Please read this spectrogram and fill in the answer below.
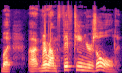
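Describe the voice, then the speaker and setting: A man's voice: a little high, expressive, moderate pace, darkish tone. A middle-aged man hosting a casual interview show, chatty and given to storytelling with asides and quoted dialogue. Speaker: talk show host.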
